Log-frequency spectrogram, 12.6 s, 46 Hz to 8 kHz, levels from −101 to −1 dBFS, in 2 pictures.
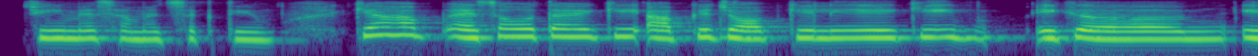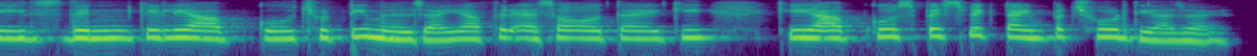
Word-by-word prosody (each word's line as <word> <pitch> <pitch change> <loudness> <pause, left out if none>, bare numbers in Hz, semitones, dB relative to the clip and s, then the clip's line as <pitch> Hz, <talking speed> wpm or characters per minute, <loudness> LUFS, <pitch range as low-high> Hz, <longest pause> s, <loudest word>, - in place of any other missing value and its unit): जी, 240 -1 0
मैं 235 0 0
समझ 220 -2 -5
सकती 230 -2 -7
हूँ। 205 -1 -5 0.4
क्या 315 +2 +1
आप 315 -3 -2
ऐसा 255 +3 +1
होता 280 0 +2
है 275 0 +1
कि 280 -1 0
आपके 235 +3 0
जॉब 225 -2 +2
के 250 -1 +1
लिए 245 +1 +2
कि 265 - 0 0.6
1 240 +3 -2
अ 220 0 +1
इस 235 -1 0
दिन 240 0 +4
के 255 -1 +3
लिए 255 +1 +4
आपको 230 0 -1
छुट्टी 255 +2 -1
मिल 215 -2 +2
जाए 205 0 -1
या 225 0 +1
फिर 255 - 0
ऐसा 235 +2 -1
होता 235 0 -2
है 230 0 -2
कि 255 0 +1 0.4
कि 255 0 +3
आपको 260 +3 0
स्पेसिफ़िक 285 +2 0
टाइम 250 -2 +3
पर 270 - 0
छोड़ 270 -1 +3
दिया 205 -5 -3
जाए? 190 -1 -5
240 Hz, 190 wpm, -24 LUFS, 225-255 Hz, 0.6 s, दिन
